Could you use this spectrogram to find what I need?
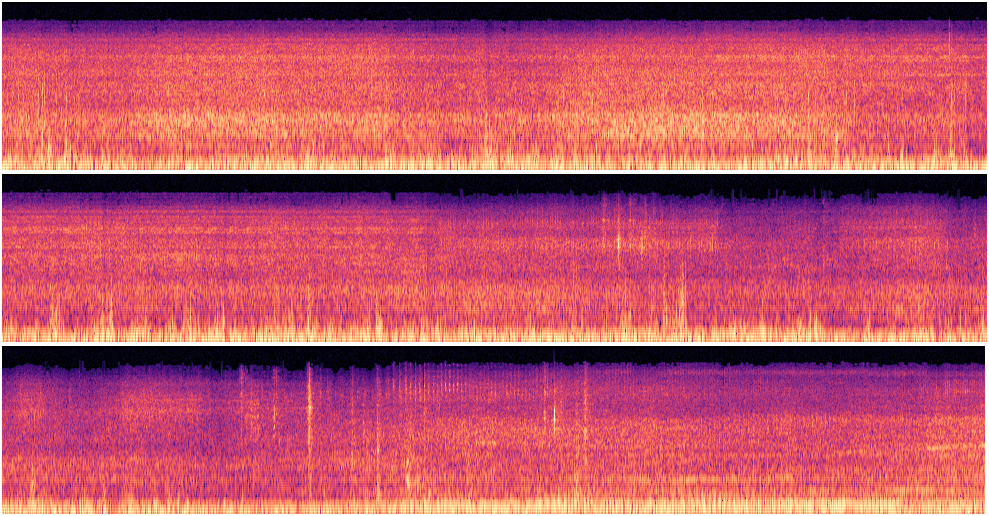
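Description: Tyres roll steadily on asphalt.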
